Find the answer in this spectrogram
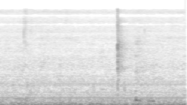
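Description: A steady low hum with one sharp click about one and a half seconds in.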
